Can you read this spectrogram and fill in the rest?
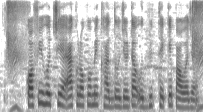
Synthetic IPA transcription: kɔfiɦotːt͡ɕʰeɛkɾɔkomekʰad̪ːod͡ʑeʈaud̪̚bʱit̪̚t̪ʰːekepaoad͡ʑae

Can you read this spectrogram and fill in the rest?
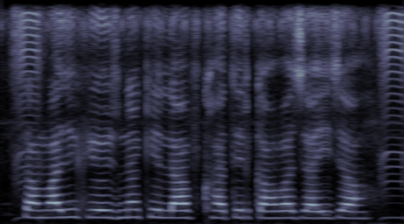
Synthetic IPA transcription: saːmaːd͡ʒɪkjoːd͡ʒnakelaːbʱkʰaːt̪ɪɾkaːʋad͡ʒaːid͡ʒaː

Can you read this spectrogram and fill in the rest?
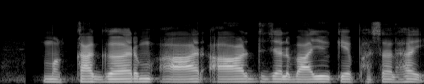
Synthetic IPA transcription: məkːaɡəɾmaɾaɾd̪ʱd͡ʒəlbajukepʰəsəlɦəj

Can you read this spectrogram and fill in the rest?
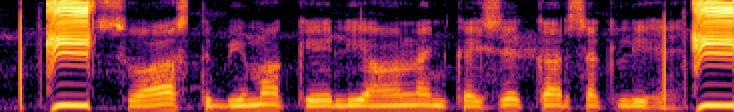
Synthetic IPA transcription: swaːst̪ʰbimãkelɪeɔːnlaːɪnkəɪsekəɾsəkliɦɛː

